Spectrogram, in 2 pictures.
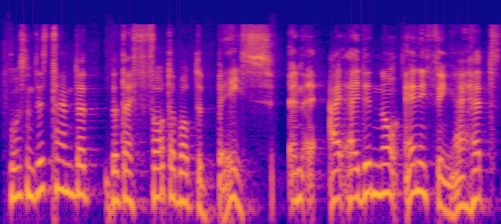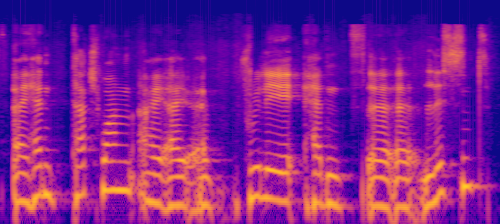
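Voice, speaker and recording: Hesitant raised man, gravelly voice. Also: a little high, darkish tone. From Spain. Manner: halting, searching for words with frequent restarts. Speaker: guest musician. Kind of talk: conversational interview.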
